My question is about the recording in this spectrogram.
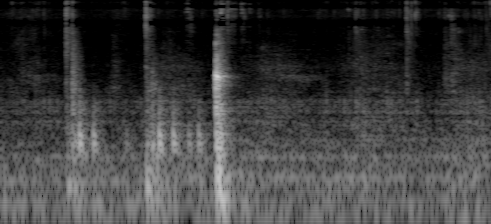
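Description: A few short knocks and clatters of stone, the loudest a sharp clack about two seconds in, as the stone grinding roller is set down on the stone grinding slab.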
